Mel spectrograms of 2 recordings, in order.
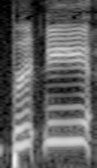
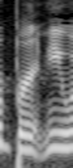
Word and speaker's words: Brittani: You can also find me on Instagram as Brittany the Ginger. Brittany with an I, the Ginger.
